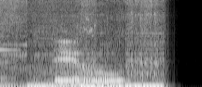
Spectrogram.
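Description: Logo intro sting of designed sound: a heavy low rumble under a wavering pitched tone, which cuts off abruptly just before the end, leaving silence.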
